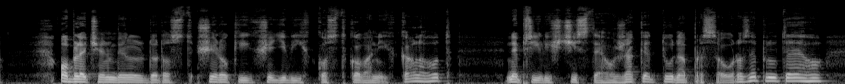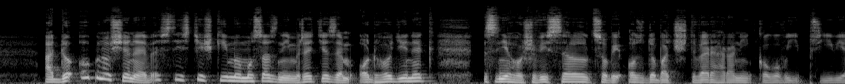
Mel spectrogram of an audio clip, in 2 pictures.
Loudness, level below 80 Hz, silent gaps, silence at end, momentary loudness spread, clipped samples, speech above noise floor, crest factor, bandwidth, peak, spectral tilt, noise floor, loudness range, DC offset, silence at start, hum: -24 LUFS; -48 dBFS; none; 0 s; 10 LU; under 0.1%; 20 dB; 18 dB; 16.5 kHz; -6 dBFS; -5 dB/octave; -44 dBFS; 4 LU; under 0.1%; 0.2 s; none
